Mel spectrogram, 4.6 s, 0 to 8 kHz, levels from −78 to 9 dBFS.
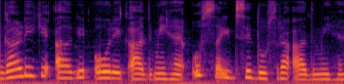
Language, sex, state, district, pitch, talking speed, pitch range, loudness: Hindi, female, Odisha, Sambalpur, 210 Hz, 170 wpm, 185-240 Hz, -17 LUFS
